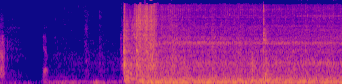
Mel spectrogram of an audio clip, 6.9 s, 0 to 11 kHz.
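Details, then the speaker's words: Holden HJ wagon V8 after sitting 8 years in a shed: cranks and catches quickly, then settles into a steady, even idle; starts and runs fine. "had a bit of a play around with it this morning and she's uh banging like a champ fix that linkage up i didn't have to touch the timing"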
